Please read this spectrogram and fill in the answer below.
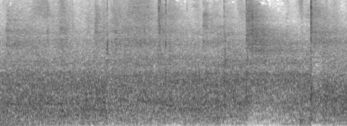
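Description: Ice hockey game play in a rink: a steady wash of skating and arena noise, with a few sharp clacks of sticks and puck.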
